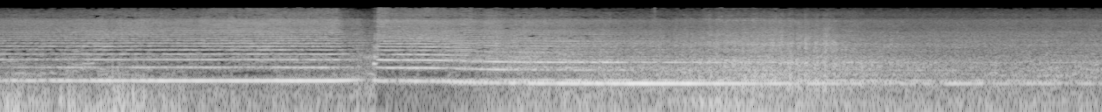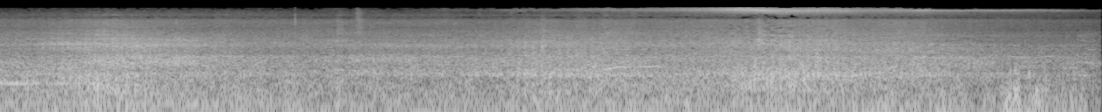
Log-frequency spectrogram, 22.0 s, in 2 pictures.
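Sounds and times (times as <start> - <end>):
train horn: 0.0 - 11.7
train coaches rumbling past: 0.0 - 22.0.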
